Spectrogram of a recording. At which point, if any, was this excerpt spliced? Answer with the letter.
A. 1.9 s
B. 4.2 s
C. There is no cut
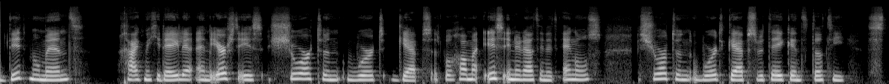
C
